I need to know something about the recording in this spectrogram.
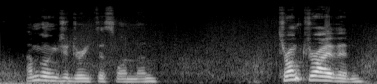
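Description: Waves wash and churn on the open sea.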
